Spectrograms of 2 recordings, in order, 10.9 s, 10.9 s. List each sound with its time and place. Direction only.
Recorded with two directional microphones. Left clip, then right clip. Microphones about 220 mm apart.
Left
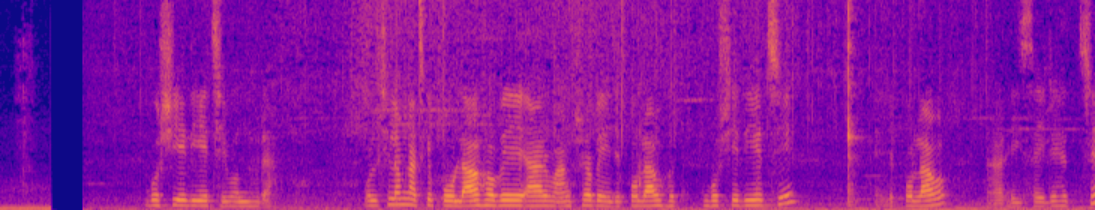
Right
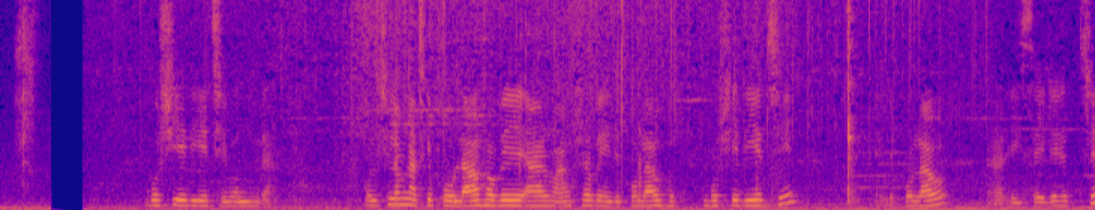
1.5 s speech: centre (ahead or behind)
9.0 s speech: centre (ahead or behind)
